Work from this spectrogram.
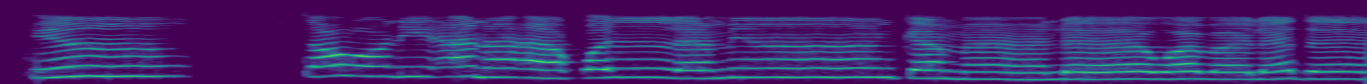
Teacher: আনায় মাদ হবে না, মিলিয়ে পড়লে মাদ হবে না, থামলে মাদ।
